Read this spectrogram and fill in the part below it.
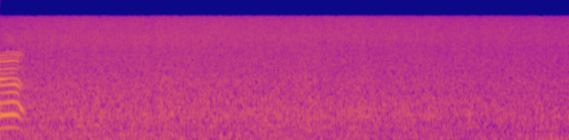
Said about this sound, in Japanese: ちょっとあの滝の近くまでやってきたんですけど実はここの滝は滝の真下を通れるということでねせっかくなんで通ってみよう。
